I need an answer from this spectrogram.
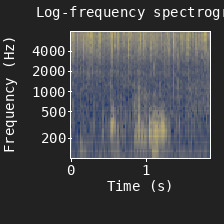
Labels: {"label": "biophony, growl", "recorder": "SoundTrap 600 or HydroMoth"}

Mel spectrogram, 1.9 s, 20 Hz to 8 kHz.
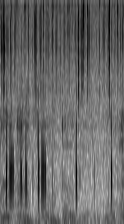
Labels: {"label": "biophony, knock croak", "recorder": "SoundTrap 300"}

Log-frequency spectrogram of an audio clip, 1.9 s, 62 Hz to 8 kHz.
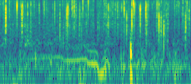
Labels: {"label": "biophony, cascading saw", "recorder": "SoundTrap 600 or HydroMoth"}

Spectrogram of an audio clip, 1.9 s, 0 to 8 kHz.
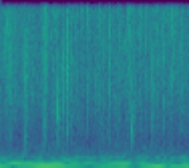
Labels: {"label": "biophony, midshipman", "recorder": "SoundTrap 500"}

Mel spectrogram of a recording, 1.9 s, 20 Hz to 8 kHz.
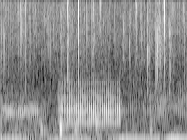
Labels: {"label": "biophony, croak", "recorder": "SoundTrap 500"}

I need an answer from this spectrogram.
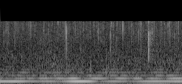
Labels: {"label": "biophony, midshipman", "recorder": "SoundTrap 500"}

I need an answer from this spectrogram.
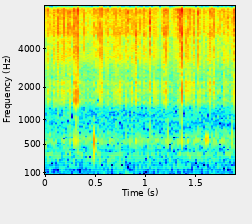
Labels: {"label": "ambient", "recorder": "HydroMoth"}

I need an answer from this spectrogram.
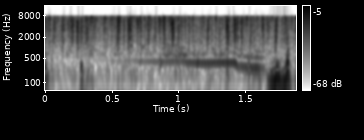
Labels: {"label": "biophony, cascading saw", "recorder": "SoundTrap 600 or HydroMoth"}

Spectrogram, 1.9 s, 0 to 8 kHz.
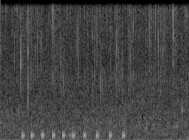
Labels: {"label": "biophony, pulse", "recorder": "SoundTrap 500"}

